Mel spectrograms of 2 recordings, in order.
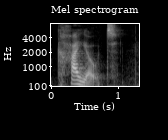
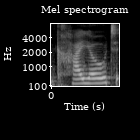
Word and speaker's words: coyote: But some people say coyote. The pronunciation coyote is more common in the Midwest or in rural areas, but you will hear most people say coyote. That's the more common pronunciation.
